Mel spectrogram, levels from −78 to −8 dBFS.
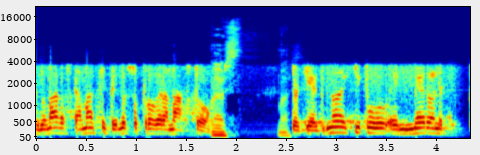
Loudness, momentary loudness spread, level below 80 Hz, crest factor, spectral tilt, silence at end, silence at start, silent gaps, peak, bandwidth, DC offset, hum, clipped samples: -14 LUFS; 8 LU; -46 dBFS; 12 dB; -6 dB/octave; 0.15 s; 0 s; none; 0 dBFS; 14.5 kHz; under 0.1%; none; under 0.1%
